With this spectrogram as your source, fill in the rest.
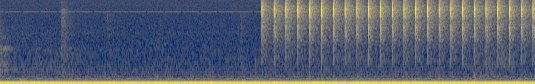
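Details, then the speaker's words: Homemade lightning motor running off AAA batteries: crisp, sharp snaps starting at about two seconds, repeating evenly about eight per second; spark gap set right, no internal arcing. "As you can see, the spark gap's just right. It won't arc on the inside, and that little light bulb won't come on."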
